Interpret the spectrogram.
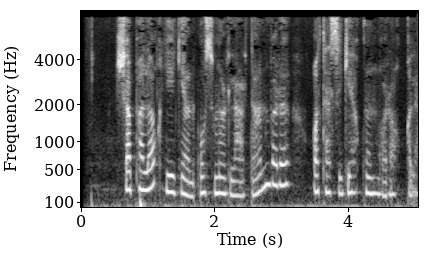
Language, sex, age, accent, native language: Uzbek, female, 25-34, Toshkent shahri, Uzbek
